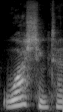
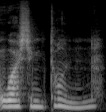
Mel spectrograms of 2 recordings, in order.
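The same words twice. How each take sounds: First: The stress is on the first syllable. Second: The stress is on the last syllable. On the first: This is the usual English way of saying it. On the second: This is how it would sound accented the Persian way.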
